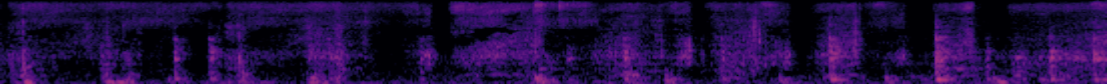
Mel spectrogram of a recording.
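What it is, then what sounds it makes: Denim jeans being scratched. Long light-blue nails scratch the thigh and knee of worn blue cotton denim jeans on a raised leg. The result is a quiet, continuous, hissy rasp of fabric with bright high-end scratching and soft low thuds as the strokes change direction.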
